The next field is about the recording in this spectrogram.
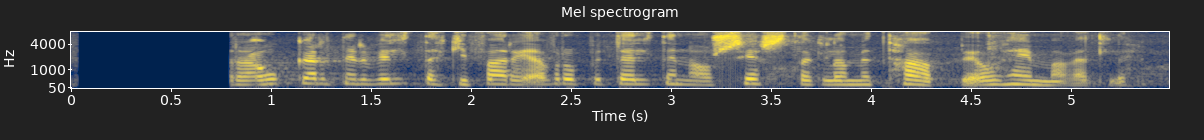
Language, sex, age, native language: Icelandic, female, 40-49, Icelandic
